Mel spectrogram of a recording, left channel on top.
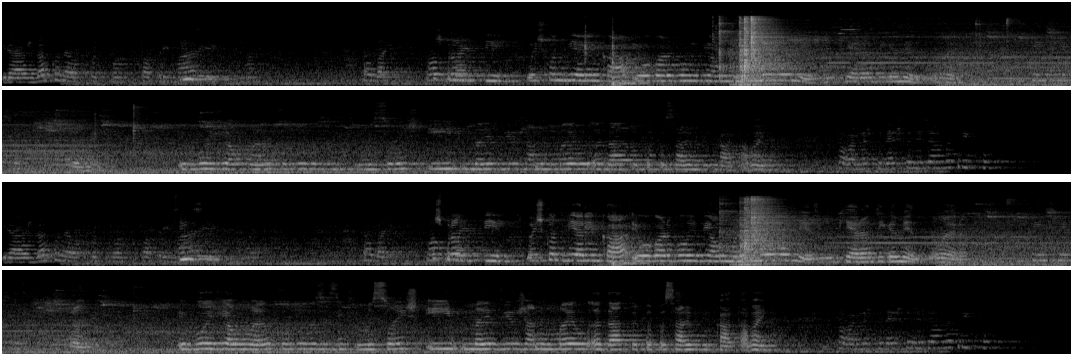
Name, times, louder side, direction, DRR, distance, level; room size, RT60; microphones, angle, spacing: voice 1, 0.0-2.6 3.6-4.0 4.2-4.7 10.3-11.9 19.0-20.5, equal, 10° left, 2 dB, 0.5 m, -45 dB
sound 1, 0.6-20.0, right 1 dB, 55° right, 1.4 m, -51 dB
voice 2, 1.8-2.2 4.3-5.0 5.2-9.8 11.4-11.6 12.4-18.5, right 3 dB, 85° right, 7 dB, 0.5 m, -35 dB
sound 2, 5.8-13.7, left 4 dB, 45° left, 0.7 m, -38 dB
sound 3, 9.3-17.4, equal, 25° right, 1.8 m, -44 dB
12.0 x 5.9 x 2.2 m, 1.5 s
head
